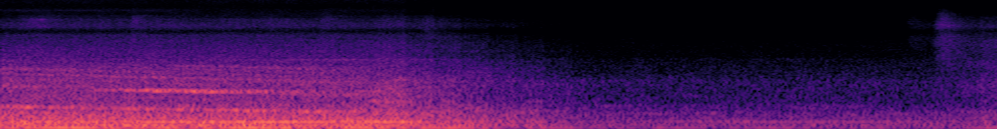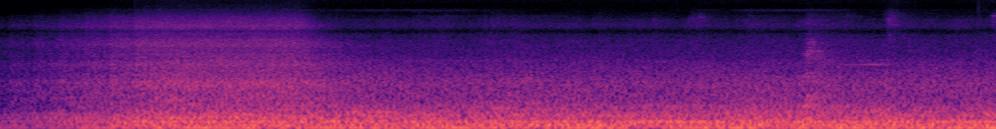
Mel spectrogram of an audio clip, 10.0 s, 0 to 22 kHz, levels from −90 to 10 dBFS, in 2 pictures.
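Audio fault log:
1.95 to 2.97 s, zipper noise. The level falls by roughly 20 dB in steps of 3 dB, about seven a second, with no smoothing between them. Each jump puts a small click in the sound, so a ticking rides on the fade.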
